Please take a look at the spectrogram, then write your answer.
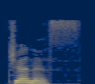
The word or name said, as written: Jenece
